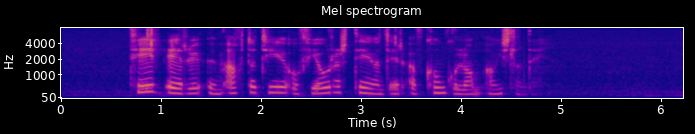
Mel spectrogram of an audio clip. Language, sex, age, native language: Icelandic, female, 20-29, Icelandic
